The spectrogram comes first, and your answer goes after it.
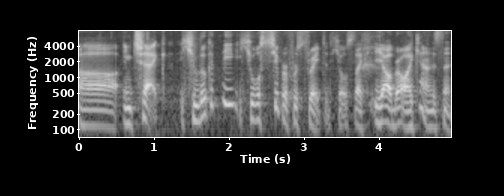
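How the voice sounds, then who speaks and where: Speaking with a Russian accent, a man keeps a moderate pace. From Uzbekistan. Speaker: game company artist. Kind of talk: casual chat. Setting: live stream. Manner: halting.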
